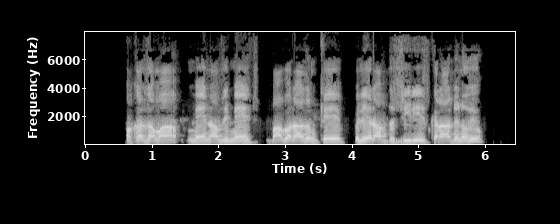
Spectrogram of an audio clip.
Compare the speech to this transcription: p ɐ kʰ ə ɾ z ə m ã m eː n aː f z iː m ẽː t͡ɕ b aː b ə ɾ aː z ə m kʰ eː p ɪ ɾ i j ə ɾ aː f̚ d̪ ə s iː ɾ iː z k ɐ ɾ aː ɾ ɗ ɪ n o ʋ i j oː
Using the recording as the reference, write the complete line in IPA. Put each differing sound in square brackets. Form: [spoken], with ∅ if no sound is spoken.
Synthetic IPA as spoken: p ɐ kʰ ə ɾ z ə m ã m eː n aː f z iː m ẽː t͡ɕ b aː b ə ɾ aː z ə m kʰ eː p ɪ [l] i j ə ɾ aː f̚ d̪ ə s iː ɾ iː z k ɐ ɾ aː ɾ ɗ ɪ n o ʋ i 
